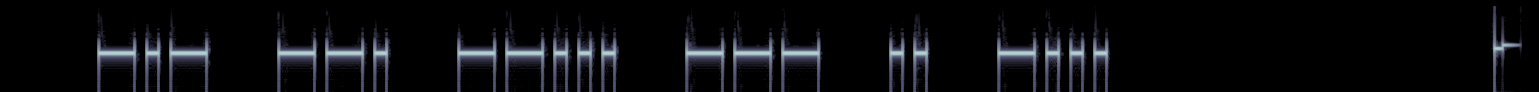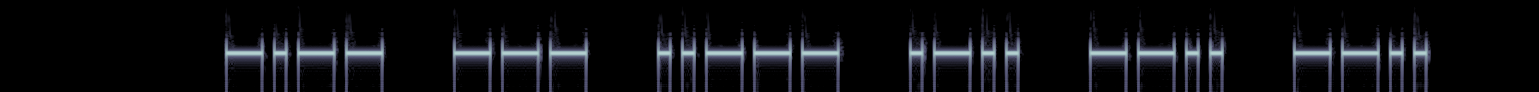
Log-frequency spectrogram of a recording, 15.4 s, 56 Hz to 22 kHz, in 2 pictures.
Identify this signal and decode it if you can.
Morse code, heard as a keyed tone, about 20 wpm, spaced as for 15 wpm, 700 Hz. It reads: KG7OIB YO2LZZ
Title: 245 Lesson 39g - Letter z - Call Signs 20wpm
